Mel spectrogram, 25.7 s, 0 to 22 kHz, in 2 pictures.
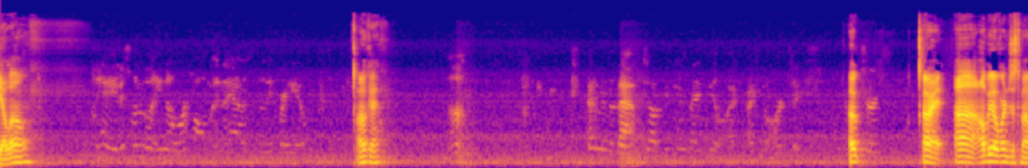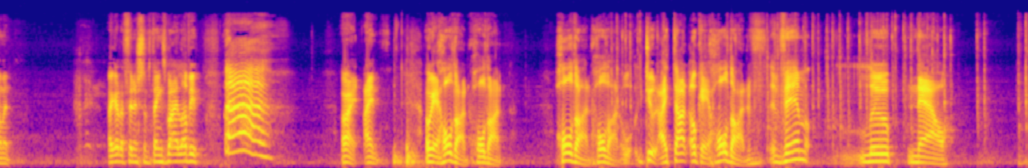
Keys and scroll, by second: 22.3-25.7 typing.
